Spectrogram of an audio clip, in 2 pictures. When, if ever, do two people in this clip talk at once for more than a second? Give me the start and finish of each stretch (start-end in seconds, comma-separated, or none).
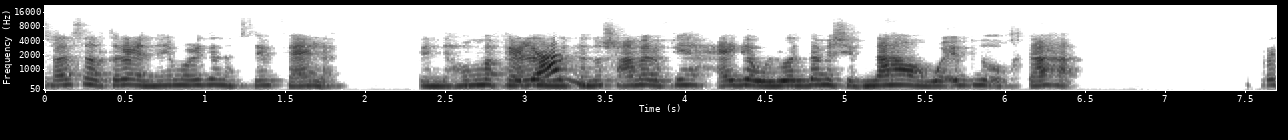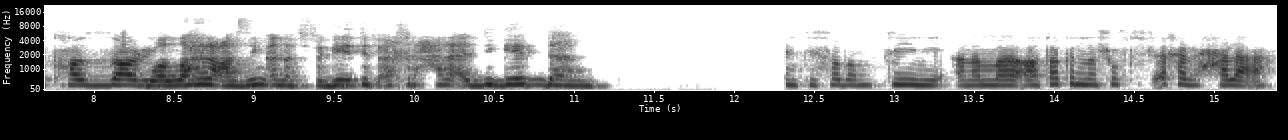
none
